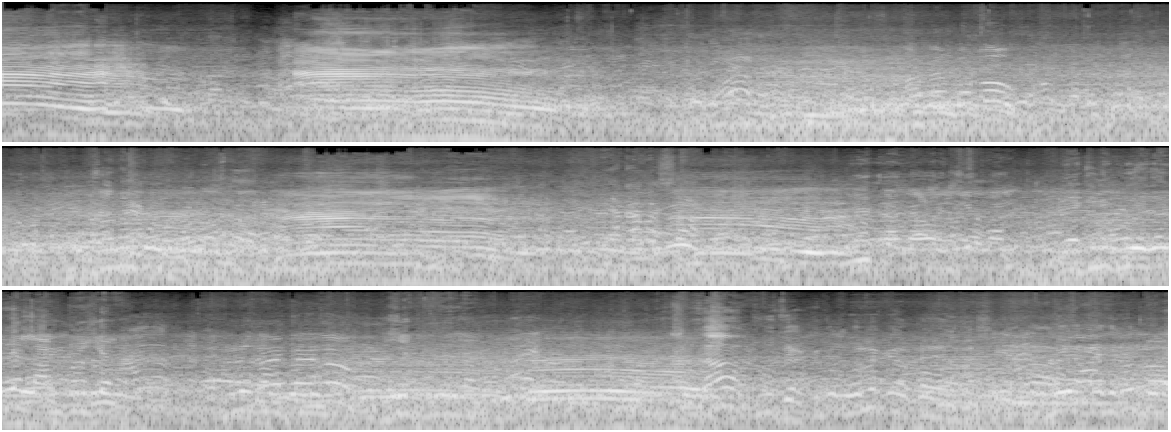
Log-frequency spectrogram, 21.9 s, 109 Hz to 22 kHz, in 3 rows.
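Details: Little bull calves for sale at a market as a farmer from Madaripur shops, 4 August: scattered wavering moos repeat across the stretch, half buried under loud crowd noise and men calling out prices.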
